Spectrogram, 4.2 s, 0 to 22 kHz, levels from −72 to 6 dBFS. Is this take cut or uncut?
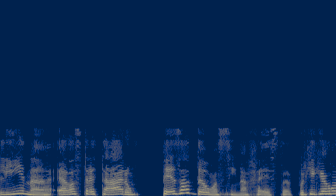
uncut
